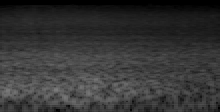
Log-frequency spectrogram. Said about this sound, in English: You hear the water lapping against the dock and the ship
